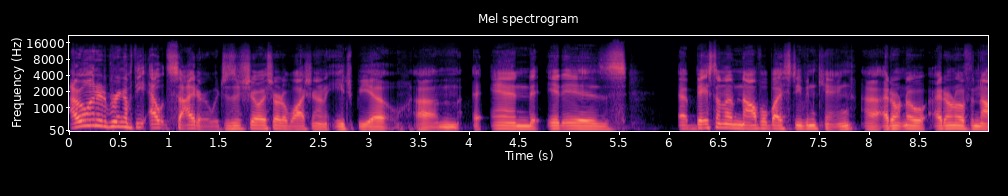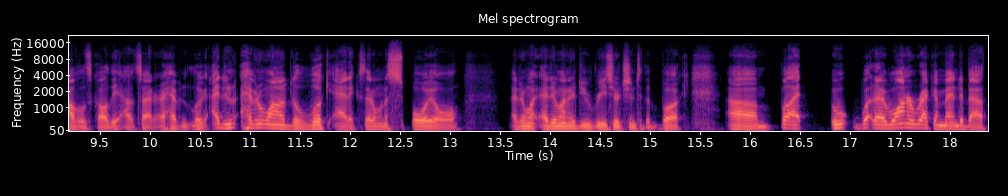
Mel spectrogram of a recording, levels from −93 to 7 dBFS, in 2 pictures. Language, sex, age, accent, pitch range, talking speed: English, male, 30-49, American, 105-130 Hz, 260 wpm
